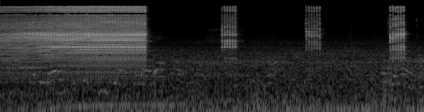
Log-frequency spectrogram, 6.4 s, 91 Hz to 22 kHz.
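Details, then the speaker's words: Ford E-350 4x4 7.3 diesel with lack of power, codes for high-to-low side open and injector driver module failure, key-on click test: long steady buzz then short sharp buzzes; all 8 injectors buzzing. "This is also known as the click test. We can actually hear the injectors. You want to listen to the sound of each of them."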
